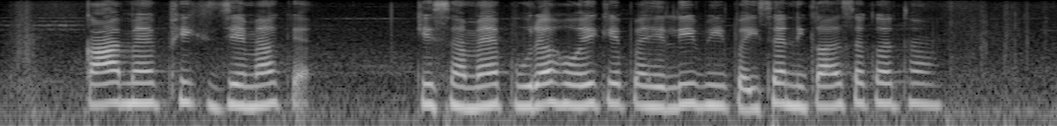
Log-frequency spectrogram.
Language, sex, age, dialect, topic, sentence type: Chhattisgarhi, female, 25-30, Central, banking, question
